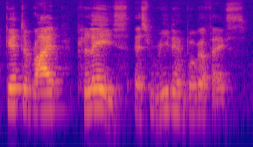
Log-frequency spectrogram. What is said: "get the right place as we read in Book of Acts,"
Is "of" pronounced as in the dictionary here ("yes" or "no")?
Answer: no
